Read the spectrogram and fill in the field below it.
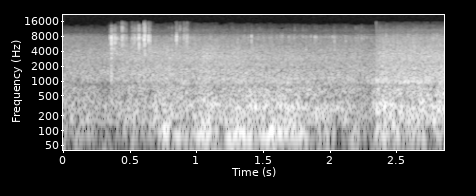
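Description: Boiled pasta water pours out in a steady, rushing stream during an outdoor camp meal on a UK bikepacking trip, a continuous hiss and splash throughout.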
